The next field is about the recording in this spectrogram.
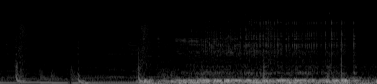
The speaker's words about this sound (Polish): zniekształcać garnki w swoich rękach, bo ma taką siłę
